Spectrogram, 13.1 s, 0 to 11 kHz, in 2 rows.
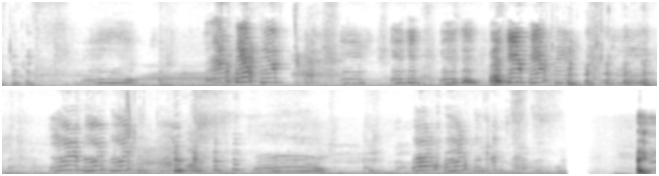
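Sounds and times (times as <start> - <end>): child laughing and giggling: 2.1 - 9.8.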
